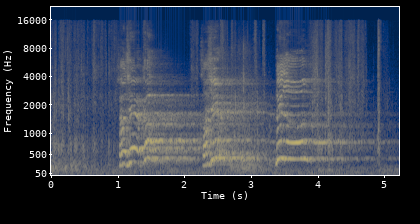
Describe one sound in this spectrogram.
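A group of men shout together in unison, echoing.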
